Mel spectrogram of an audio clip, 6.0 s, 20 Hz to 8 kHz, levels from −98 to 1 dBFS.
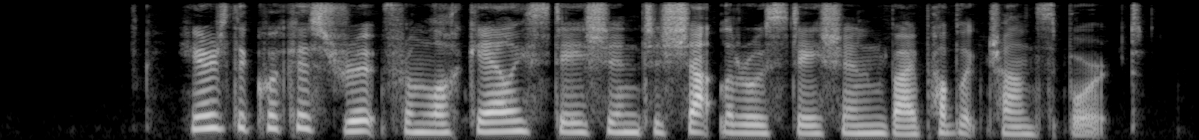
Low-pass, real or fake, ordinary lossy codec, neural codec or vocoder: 7.2 kHz; real; none; none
